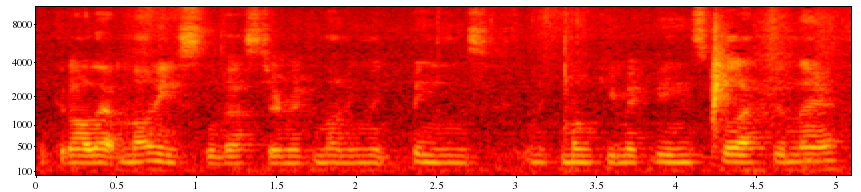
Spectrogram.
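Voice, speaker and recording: A man narrating a children's storybook aloud in an expressive, rhythmic storytelling delivery. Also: unhurried, recorded from a distance. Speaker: teacher reading aloud. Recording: roomy echo with background rumble noise.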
